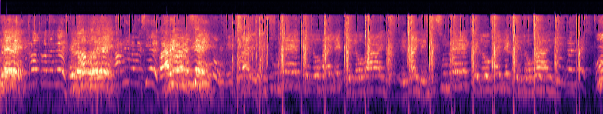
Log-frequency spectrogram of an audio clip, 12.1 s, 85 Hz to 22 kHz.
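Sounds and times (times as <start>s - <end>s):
women singing in chorus: 4.8s - 12.0s.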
